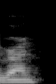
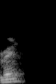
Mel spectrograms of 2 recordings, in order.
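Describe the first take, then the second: First: The name is pronounced as Brian. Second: The name is pronounced as Bryn. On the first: "I'm pronouncing it Brian" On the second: "you call him Bryn"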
